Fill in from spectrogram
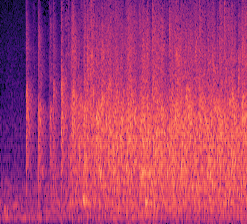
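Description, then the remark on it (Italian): An audience breaks into applause: a few separate claps at first, quickly swelling into steady, loud, dense clapping that holds to the end without talk. “Credo che questo applauso rappresenti anche il fatto che idealmente saremo un po' tutti con lui nel momento storico in cui semineranno il loro campo.”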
